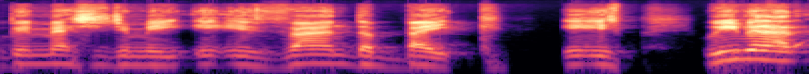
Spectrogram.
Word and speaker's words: Van de Beek: has confirmed it's pronounced bake is in bake off like baker cake it's van der beek please stop saying van der beek like the dutch have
